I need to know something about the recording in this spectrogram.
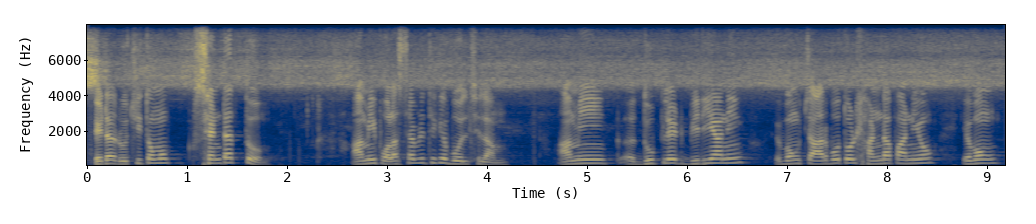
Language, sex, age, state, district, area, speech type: Bengali, male, 18-30, West Bengal, Paschim Medinipur, rural, spontaneous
